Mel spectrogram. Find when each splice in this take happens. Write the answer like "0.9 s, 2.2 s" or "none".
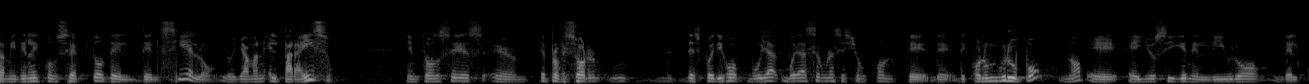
9.0 s, 10.8 s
